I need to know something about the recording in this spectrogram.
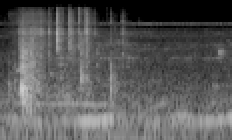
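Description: Handfuls of shredded salted bamboo shoots rustling as they are handled and dropped into a glass jar. The loudest rustle comes about a quarter second in, followed by about a second of softer handling that fades out.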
